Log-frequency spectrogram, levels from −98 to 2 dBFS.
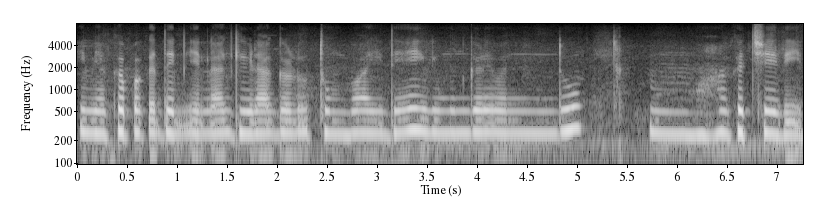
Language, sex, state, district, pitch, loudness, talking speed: Kannada, female, Karnataka, Raichur, 255 Hz, -18 LUFS, 90 wpm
